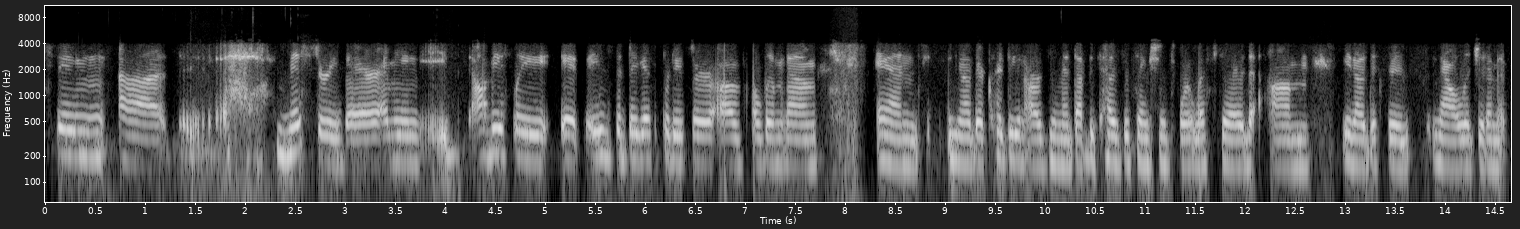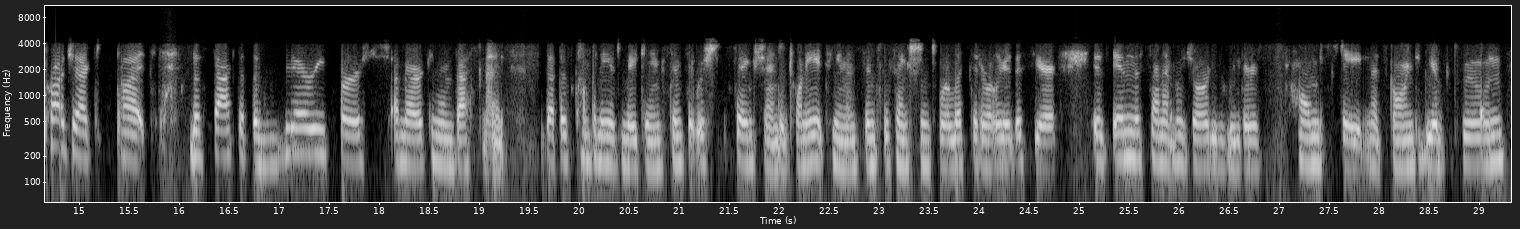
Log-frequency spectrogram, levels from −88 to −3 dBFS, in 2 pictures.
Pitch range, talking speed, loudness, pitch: 155-180 Hz, 165 wpm, -25 LUFS, 165 Hz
